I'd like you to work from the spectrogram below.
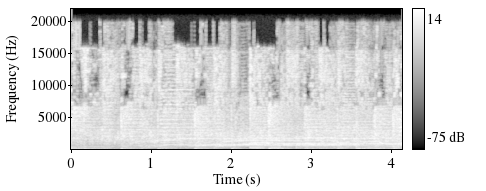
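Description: A game-show studio crowd cheers and whoops loudly and steadily, a dense wall of applause with rhythmic clapping pulses running throughout.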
